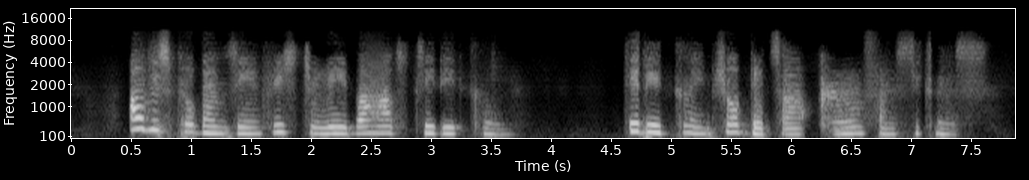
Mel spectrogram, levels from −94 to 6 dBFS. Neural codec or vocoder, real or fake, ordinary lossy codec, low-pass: codec, 44.1 kHz, 0.9 kbps, DAC; fake; none; 10.8 kHz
